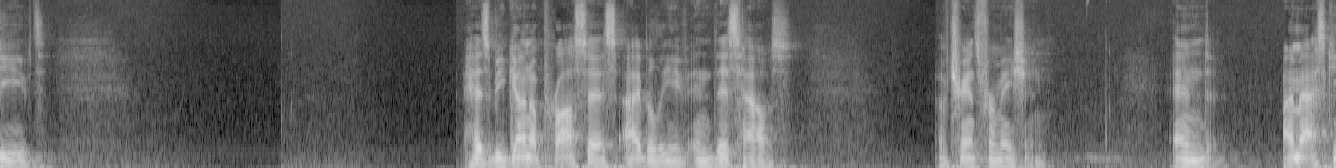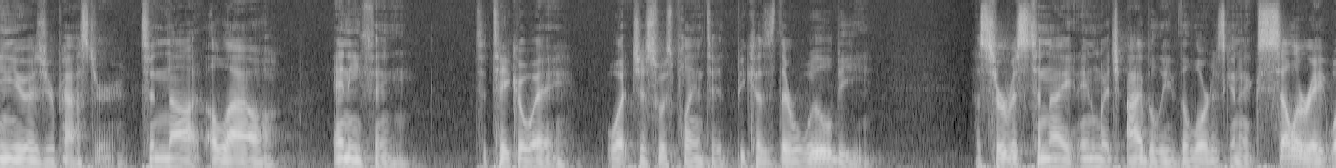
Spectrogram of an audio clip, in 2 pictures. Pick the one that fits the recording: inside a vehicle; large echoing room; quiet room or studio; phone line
large echoing room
